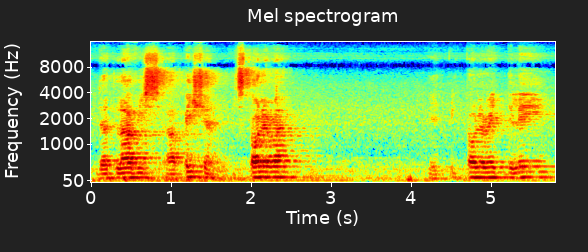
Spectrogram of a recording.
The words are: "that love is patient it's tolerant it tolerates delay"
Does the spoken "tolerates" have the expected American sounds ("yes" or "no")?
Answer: no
